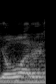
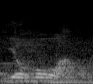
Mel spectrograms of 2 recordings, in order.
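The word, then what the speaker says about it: Jehovah: 불렀으니까 아도나이 모음을 붙여가지고 여호와, 이게 이제 독일에서는 J로 씁니다. 영어로서 Y로 쓰는 것을 J로 써서 제호바, 그리고 우리가 보통 읽을 때는 여호와 이렇게 해서 우리 한국에는 여호와라는 신명이 이제 사용되는 것인데 정확한 발음입니다.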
